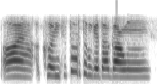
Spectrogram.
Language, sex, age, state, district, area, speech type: Goan Konkani, female, 18-30, Goa, Canacona, rural, conversation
